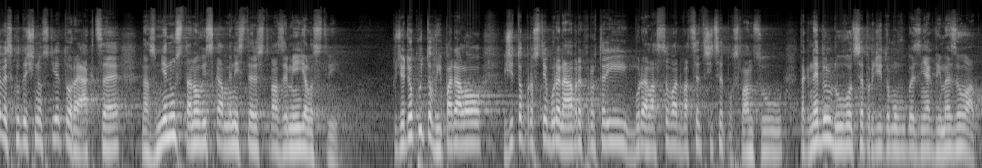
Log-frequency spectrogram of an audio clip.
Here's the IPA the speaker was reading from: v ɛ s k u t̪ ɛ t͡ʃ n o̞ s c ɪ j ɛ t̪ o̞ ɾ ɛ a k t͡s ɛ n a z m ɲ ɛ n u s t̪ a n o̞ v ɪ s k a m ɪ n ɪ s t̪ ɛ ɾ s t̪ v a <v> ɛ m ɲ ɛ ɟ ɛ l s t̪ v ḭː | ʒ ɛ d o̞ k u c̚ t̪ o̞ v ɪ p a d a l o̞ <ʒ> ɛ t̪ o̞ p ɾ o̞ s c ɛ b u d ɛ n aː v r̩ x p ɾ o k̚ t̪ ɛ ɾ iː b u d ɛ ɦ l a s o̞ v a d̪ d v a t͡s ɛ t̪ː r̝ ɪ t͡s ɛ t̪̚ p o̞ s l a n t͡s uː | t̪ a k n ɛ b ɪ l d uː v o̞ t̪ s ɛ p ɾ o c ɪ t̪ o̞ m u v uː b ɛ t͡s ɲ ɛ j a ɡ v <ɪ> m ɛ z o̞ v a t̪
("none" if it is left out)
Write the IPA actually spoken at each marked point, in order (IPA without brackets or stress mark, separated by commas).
z, ʒ, ɪ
